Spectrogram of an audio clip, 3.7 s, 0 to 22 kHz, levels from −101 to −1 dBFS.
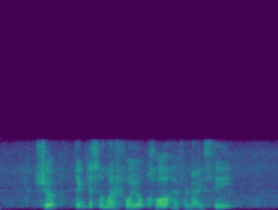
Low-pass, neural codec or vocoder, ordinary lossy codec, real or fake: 7.2 kHz; none; none; real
